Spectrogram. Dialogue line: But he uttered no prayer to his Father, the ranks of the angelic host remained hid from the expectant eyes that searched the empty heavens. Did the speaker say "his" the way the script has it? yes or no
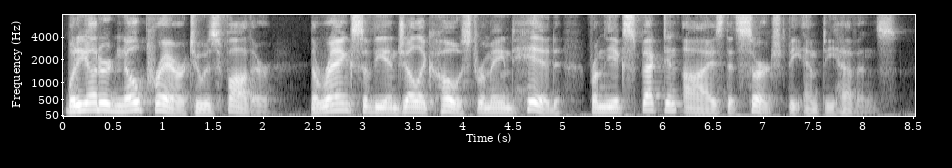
yes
